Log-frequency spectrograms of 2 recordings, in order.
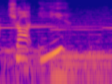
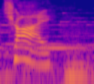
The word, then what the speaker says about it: chai: world happened there chai Google says it's chai chai that's according to the kingbridge dictionary but we all know how English is English teaches words a lot so it's not cha I don't pronounce it cha you told me to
